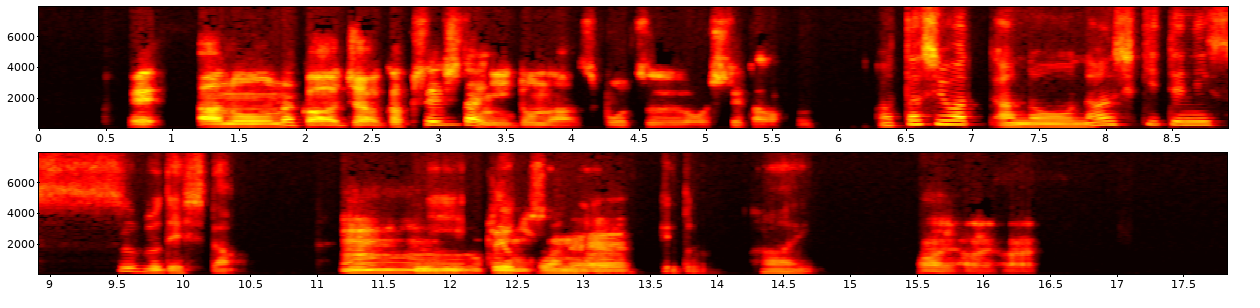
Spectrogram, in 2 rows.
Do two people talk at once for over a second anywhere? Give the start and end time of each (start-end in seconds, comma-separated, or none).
11.7-13.4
